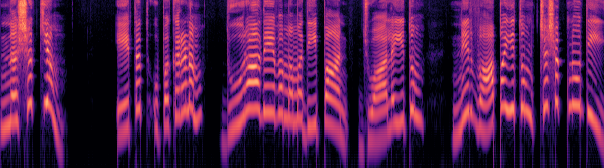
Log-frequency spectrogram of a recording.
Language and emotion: Sanskrit, surprised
